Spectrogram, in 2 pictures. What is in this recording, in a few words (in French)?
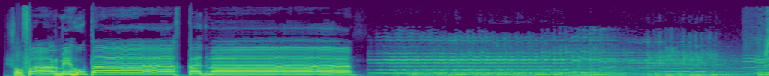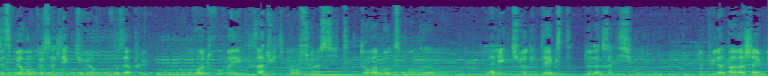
apprentissage taamim selon le rite constantinois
